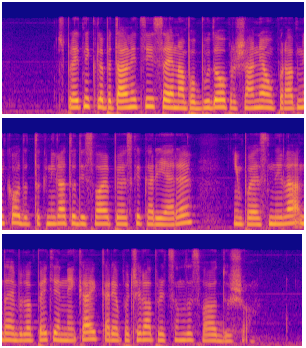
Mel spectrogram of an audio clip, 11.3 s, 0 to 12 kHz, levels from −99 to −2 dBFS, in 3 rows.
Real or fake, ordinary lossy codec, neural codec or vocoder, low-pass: real; none; none; 7.2 kHz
